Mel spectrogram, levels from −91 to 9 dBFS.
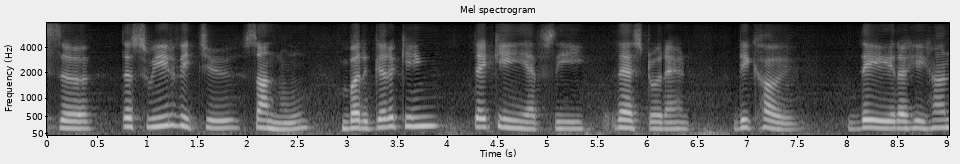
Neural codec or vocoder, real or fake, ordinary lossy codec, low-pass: codec, 16 kHz, about 1 kbps, DyCAST, with the encoder's durations; fake; none; none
